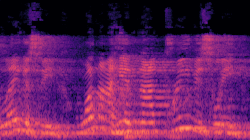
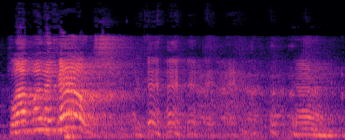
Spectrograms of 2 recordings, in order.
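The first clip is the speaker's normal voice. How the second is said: laughing; 3 dB louder than usual. Real, not acted. Punchline, laughing.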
